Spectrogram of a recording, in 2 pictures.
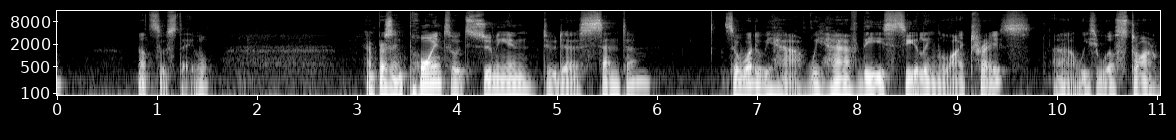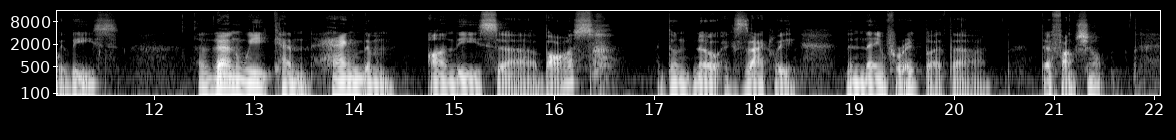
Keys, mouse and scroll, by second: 0.3 n, 1.6-1.9 shift+middle drag, 3.6 KP_Decimal, 4.5-5.1 middle drag, 5.6-6.8 shift+middle drag, 7.6 click, 9.4-10.4 middle drag, 12.4 click, 13.8 shift+middle drag, 14.3-18.5 middle drag, 19.9-21.7 middle drag.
